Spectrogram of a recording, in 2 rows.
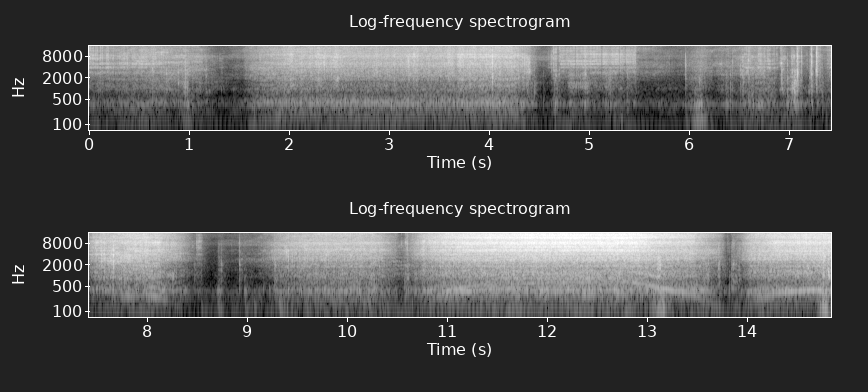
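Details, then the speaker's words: Kato N scale Alco RS-2 locomotive after lubrication: tiny motor whirs up and down in pitch as it speeds and slows, earlier squeal gone; runs smoothly now. "so that sounds a lot better I'm going to do a little bit more lubrication on it but I'm thinking that this will do pretty well"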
